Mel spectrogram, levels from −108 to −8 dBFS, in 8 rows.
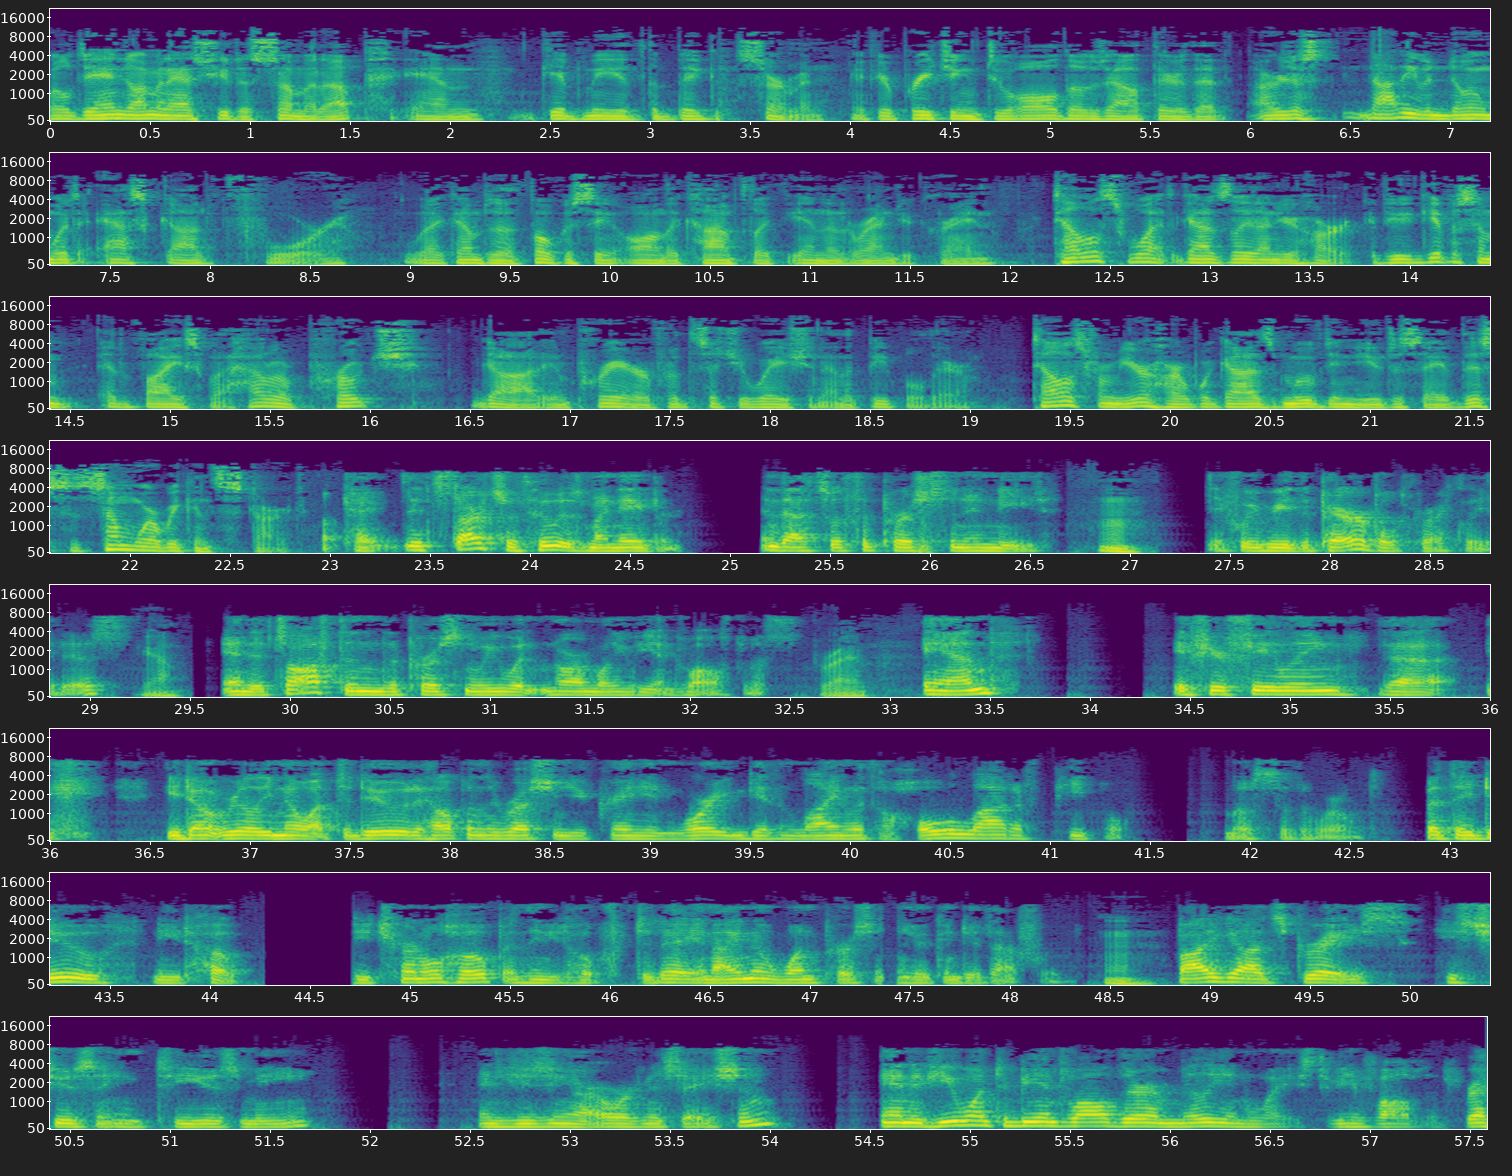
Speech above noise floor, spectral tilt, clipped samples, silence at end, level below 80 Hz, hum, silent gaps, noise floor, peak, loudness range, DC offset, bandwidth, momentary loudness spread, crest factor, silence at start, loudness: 37 dB; -6 dB/octave; under 0.1%; 0 s; -46 dBFS; none; 24.99-25.16 s, 29.52-29.59 s, 34.21-34.27 s, 41.62-41.69 s, 44.27-44.72 s, 52.01-52.10 s; -55 dBFS; -2 dBFS; 6 LU; under 0.1%; 10.5 kHz; 13 LU; 16 dB; 0 s; -19 LUFS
